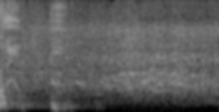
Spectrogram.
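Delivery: high breathy laugh; high cackle. Real, not acted. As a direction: burst into a shrill cackle. Laughing at own joke.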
